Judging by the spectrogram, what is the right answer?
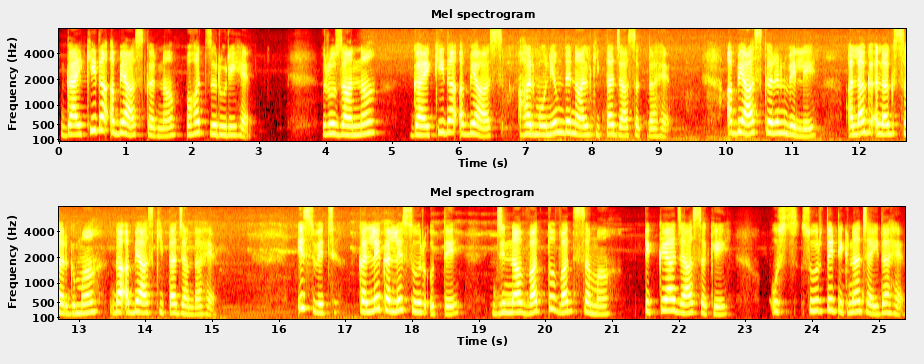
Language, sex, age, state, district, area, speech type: Punjabi, female, 18-30, Punjab, Shaheed Bhagat Singh Nagar, urban, spontaneous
